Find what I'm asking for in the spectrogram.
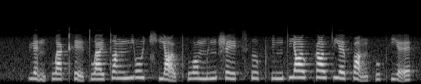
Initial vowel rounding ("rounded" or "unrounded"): unrounded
